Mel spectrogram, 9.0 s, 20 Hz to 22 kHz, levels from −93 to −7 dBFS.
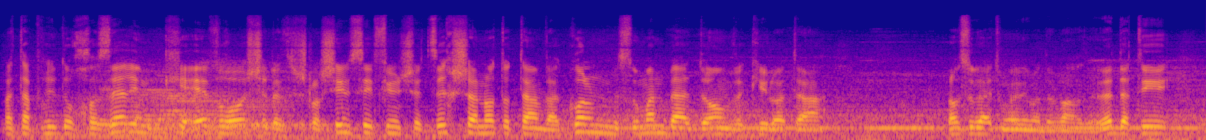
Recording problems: train or aircraft noise; loud; throughout; 8 dB below the speech

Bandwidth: 14.5 kHz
